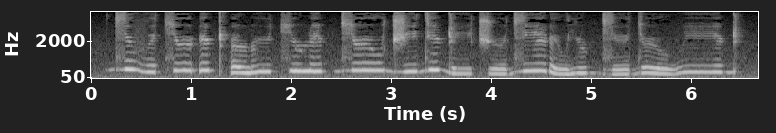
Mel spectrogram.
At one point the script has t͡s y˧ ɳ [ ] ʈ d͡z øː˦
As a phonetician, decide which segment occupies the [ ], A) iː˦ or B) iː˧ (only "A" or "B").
B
